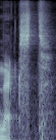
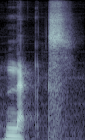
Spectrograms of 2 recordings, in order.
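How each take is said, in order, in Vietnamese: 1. Âm T cuối được phát âm rõ ràng. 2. Âm T cuối bị lược bỏ. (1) "không có cần next" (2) "cái chữ next các bạn có thể phát âm là next, vậy thôi"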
